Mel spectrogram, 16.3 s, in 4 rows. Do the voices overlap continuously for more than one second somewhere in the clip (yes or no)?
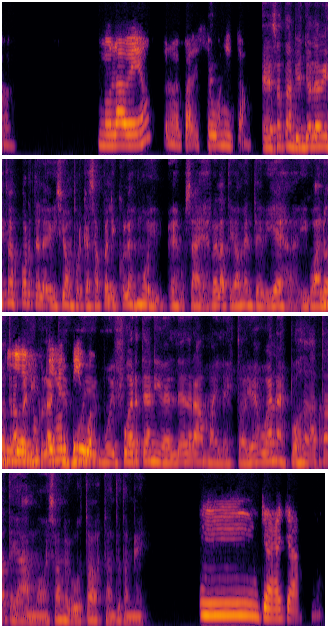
yes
